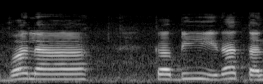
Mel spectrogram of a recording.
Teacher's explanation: تو یہاں جو تشدید والی جو ہے نا واو ہوتی ہے، اس کو 2 دفعہ پڑھیں گے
